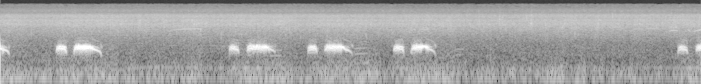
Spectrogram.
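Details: Spotted dove used as a young, aggressive decoy bird while luring wild doves in a U Minh garden, Vietnam; soft phrases of a brief coo then a longer descending coo, delivered in irregular bursts with long quiet gaps between them.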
